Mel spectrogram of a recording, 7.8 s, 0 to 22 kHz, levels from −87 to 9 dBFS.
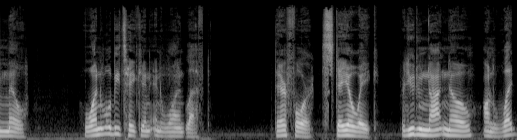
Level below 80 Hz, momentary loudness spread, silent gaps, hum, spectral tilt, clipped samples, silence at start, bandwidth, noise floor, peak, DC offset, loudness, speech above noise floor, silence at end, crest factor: -54 dBFS; 13 LU; none; none; -6 dB/octave; under 0.1%; 0 s; 18.5 kHz; -59 dBFS; 0 dBFS; under 0.1%; -18 LUFS; 42 dB; 0 s; 18 dB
